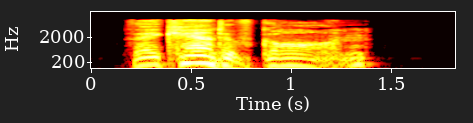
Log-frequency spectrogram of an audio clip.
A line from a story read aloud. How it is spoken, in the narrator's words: he muttered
